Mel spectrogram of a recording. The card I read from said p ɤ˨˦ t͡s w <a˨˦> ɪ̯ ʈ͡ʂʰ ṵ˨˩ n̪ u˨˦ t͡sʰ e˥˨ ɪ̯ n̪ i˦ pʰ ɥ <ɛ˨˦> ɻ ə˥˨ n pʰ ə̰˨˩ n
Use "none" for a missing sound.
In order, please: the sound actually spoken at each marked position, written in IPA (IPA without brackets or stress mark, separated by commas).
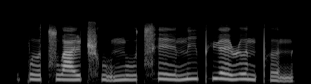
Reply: a˨˦, ɛ˥˨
